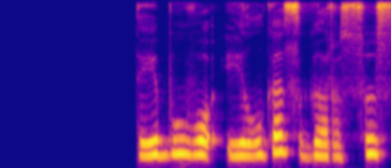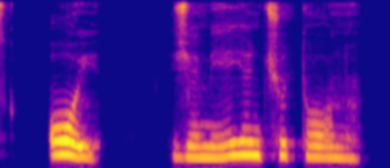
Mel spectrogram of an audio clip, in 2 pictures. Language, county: Lithuanian, Vilnius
